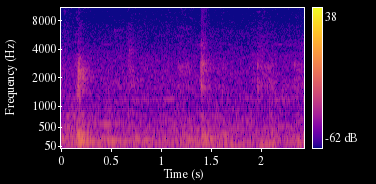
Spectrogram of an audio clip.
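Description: Faint clicks of a screwdriver working a small part of a power drill: two short ticks over near silence, one just after the start and one about a second later.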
